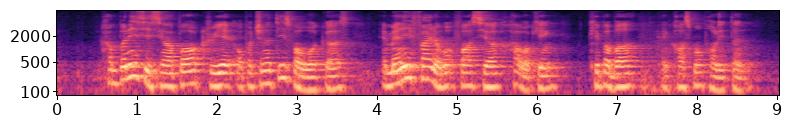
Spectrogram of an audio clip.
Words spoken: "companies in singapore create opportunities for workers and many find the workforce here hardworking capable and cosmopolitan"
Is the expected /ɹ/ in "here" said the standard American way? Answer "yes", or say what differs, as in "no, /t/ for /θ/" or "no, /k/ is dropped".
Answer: no, /l/ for /ɹ/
